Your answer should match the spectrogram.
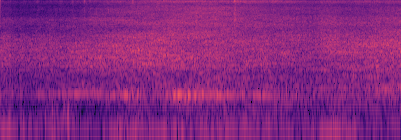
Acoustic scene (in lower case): street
